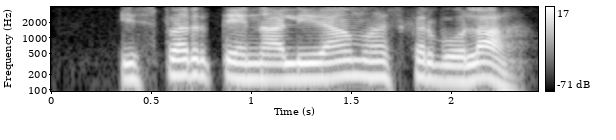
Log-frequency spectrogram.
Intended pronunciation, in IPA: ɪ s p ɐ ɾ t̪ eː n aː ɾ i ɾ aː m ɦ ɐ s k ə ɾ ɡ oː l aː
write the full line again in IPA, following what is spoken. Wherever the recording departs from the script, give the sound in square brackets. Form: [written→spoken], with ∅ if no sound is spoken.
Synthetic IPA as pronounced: ɪ s p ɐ ɾ t̪ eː n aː [ɾ→l] i ɾ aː m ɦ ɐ s k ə ɾ [ɡ→b] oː l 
